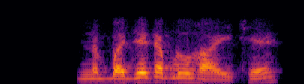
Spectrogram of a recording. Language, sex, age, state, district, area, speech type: Gujarati, male, 18-30, Gujarat, Anand, urban, conversation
